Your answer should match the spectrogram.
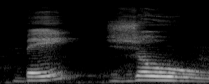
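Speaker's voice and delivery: "Beijou" slowly split, rising BEI, long falling JOU; stress on JOU. Shown as a demonstration. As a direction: say "Beijou" as bei... jooou for a class. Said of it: "atenção à pronúncia". ("Beijou" silabado, alongando o JOU)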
